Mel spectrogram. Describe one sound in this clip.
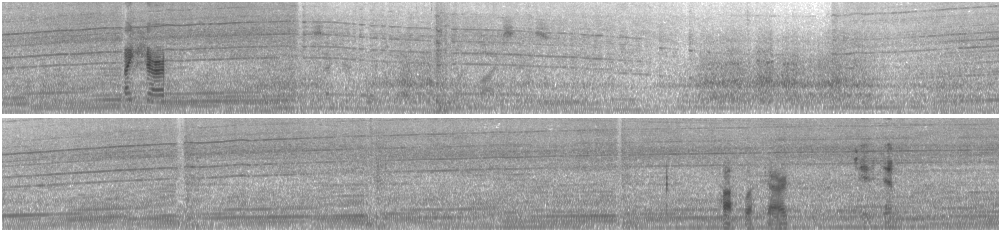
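A racing car engine roars, revving up and dropping through gear changes.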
